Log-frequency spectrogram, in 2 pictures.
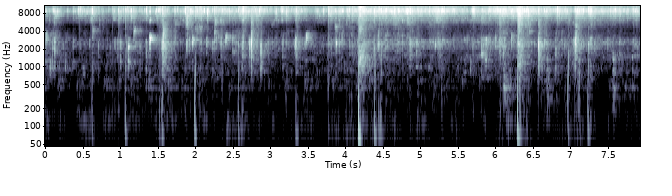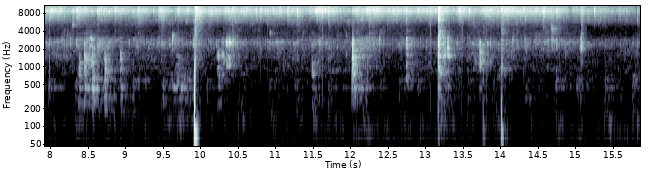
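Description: Sliced onions sizzling and crackling in hot mustard oil in a non-stick frying pan. A metal spatula knocks against the pan now and then as they are stirred.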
